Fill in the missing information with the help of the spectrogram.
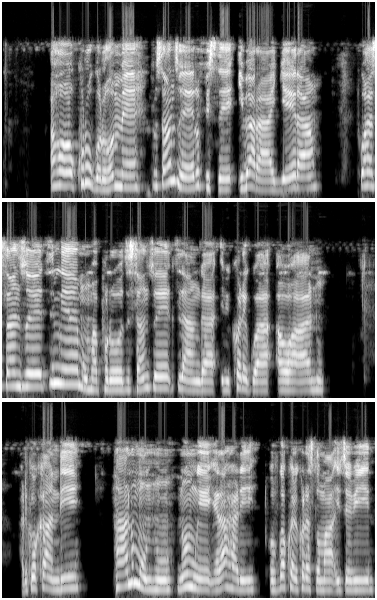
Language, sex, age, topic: Rundi, male, 25-35, education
